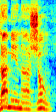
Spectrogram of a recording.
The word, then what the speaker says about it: aménageons: j'aménage تصبح nous aménageons. ولكن حذاري نضيف أو بعد جي حتى لا تنطق أميناجون.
